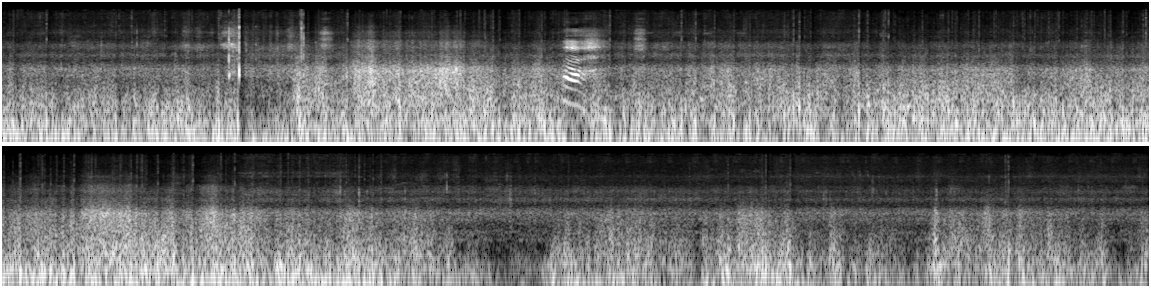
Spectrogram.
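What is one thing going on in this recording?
Wind rushes over a microphone on a moving bicycle.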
